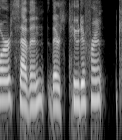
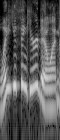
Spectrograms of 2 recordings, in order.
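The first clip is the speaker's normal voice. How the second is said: high-pitched, amused, incredulous voice. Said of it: "the parents look at 'em like".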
